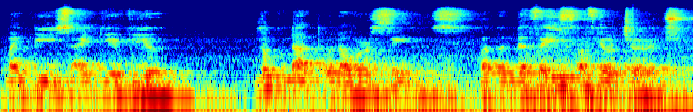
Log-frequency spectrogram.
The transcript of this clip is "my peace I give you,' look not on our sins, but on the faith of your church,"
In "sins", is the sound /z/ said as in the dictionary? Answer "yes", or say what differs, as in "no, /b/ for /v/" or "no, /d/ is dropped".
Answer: no, /s/ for /z/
